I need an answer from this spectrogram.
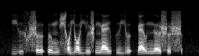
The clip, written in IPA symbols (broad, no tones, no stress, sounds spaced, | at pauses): j ʉ x ʂ ɵ ʔ ɵ m ʑ ɔ j ɔ j y ʂ ŋ æ ɪ̯ p ʉ j ɵ ʔ ɠ æ ʊ̯ n œ ʂ ɵ ʂ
